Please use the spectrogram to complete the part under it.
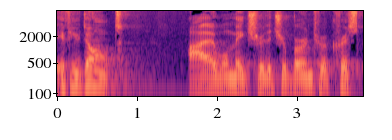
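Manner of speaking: plain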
